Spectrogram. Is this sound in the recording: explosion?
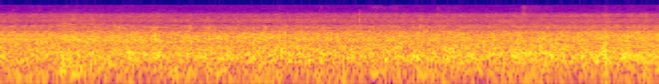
no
